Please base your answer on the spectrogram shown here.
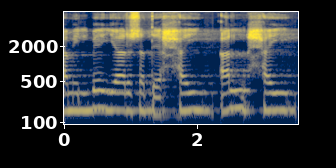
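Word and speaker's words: الحي: সাথে হাই আল হাই এখানে অনেকজনে আমরা এটাকে লম্বা হা বলে আরেকটা আছে গোল হা বা ছোট হা আমরা অনেকজন এখানে লম্বা হাই এর জায়গা গোল হা উচ্চারণ করি হা এই অক্ষরটা হলকের মধ্য থেকে একটু শসু বাতাস বের করে পড়তে হয় এখানে আমরা শক্ত করি অনেকজরে আল হাই হাই পড়া যাবে না হাই আল হাই ইউ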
